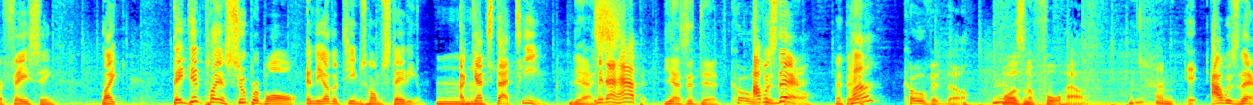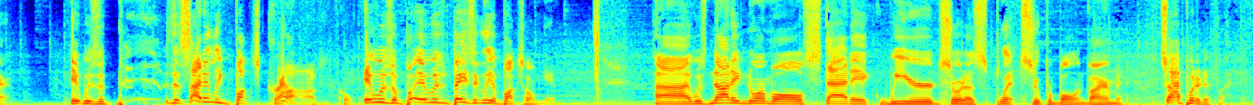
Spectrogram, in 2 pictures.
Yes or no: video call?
no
